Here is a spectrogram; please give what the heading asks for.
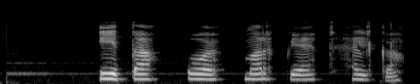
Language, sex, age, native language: Icelandic, female, 10, Icelandic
